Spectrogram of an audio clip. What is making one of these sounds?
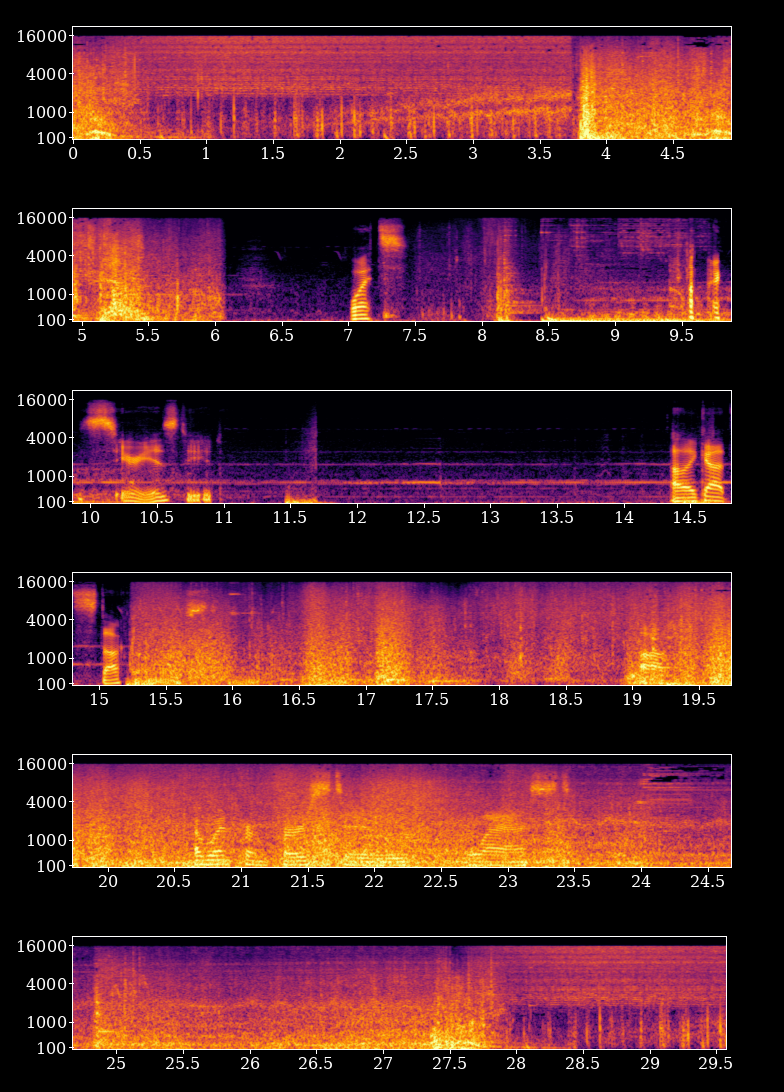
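Bicycle tyres crunch and rattle over snow and dirt at speed.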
